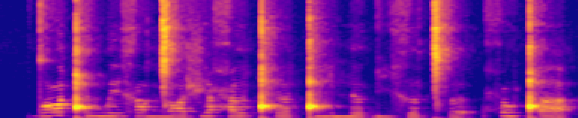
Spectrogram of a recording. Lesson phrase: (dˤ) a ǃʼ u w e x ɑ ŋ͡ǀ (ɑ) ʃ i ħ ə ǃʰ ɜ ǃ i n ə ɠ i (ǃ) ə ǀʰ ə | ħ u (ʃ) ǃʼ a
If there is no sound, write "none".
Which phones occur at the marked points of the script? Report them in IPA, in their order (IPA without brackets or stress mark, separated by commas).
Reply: dˤ, ɑ, x, none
